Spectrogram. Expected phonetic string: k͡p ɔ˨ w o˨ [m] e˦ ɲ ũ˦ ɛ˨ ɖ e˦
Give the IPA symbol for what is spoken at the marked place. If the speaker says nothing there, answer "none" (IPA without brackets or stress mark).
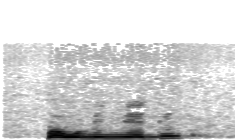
m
